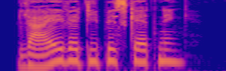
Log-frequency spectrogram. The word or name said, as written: lejeværdibeskatning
